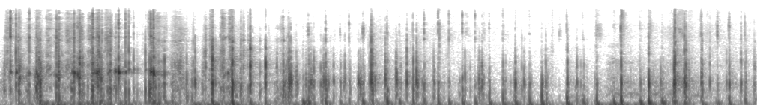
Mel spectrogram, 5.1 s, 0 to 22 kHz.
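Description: Fingernails tap rapidly on the light blue plastic cap of a small white plastic deodorant tube. The result is a fast, uneven run of short, dry clicks with a bright, hollow plastic tick around 1.4 kHz, each dying away almost instantly.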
